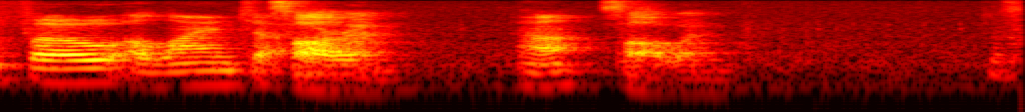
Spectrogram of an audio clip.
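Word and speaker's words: Samhain: So it's S-A-M-H-A-I-N, and it's pronounced... Someone. Someone? Someone. Sawin.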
